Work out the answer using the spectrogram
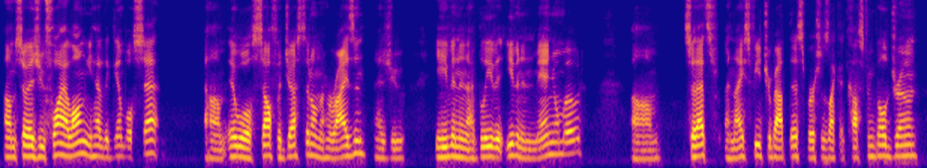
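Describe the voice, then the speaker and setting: A man's voice: medium pitch, brisk, no echo. A middle-aged man hosting a drone hobby channel, talking casually to camera with lots of ums and restarts. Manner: relaxed, rambling, many ums and restarts. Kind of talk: casual product talk to camera.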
